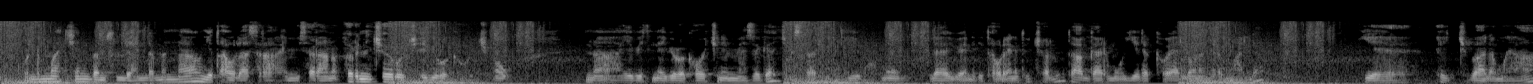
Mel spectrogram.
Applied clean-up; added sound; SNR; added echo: none; Gunshot, gunfire; 6 dB; none.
